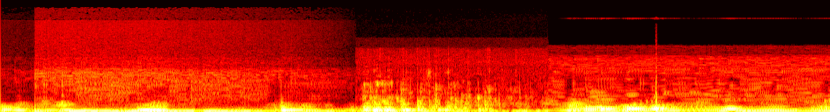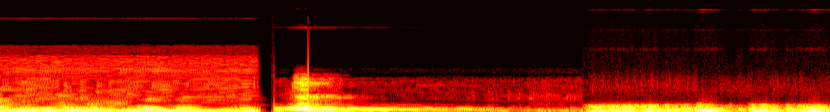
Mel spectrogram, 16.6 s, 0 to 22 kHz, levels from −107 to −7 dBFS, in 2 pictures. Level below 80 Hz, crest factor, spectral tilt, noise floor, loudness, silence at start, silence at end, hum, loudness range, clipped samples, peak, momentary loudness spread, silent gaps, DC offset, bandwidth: -20 dBFS; 16 dB; -11 dB/octave; -47 dBFS; -20 LUFS; 0 s; 0 s; none; 8 LU; under 0.1%; 0 dBFS; 18 LU; none; under 0.1%; 2.7 kHz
